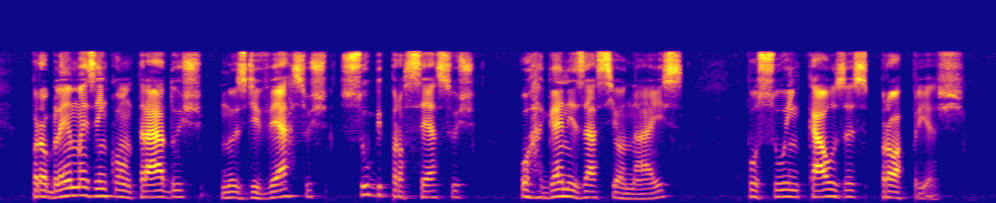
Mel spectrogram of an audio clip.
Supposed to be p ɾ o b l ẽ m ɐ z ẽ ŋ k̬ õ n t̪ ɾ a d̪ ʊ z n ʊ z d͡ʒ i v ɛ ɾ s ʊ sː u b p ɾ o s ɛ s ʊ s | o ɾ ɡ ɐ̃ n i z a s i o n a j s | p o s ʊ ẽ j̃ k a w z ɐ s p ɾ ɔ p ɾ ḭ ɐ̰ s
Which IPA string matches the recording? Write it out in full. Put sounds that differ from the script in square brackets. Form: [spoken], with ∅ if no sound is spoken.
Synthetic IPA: p ɾ o b l ẽ m ɐ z ẽ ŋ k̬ õ n t̪ ɾ a d̪ ʊ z n ʊ z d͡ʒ i v ɛ ɾ s ʊ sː u b p ɾ o s ɛ s ʊ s | o ɾ ɡ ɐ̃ n i z a s i o n a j s | p o s [u] ẽ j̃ k a w z ɐ s p ɾ ɔ p ɾ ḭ ɐ̰ s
